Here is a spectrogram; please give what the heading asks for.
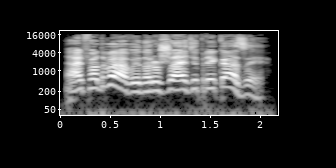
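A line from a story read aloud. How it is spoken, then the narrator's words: Barked. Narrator (Russian): рявкнул его командир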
